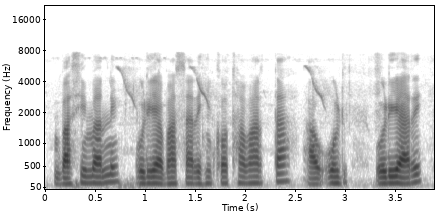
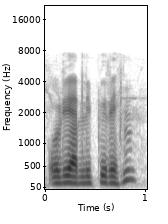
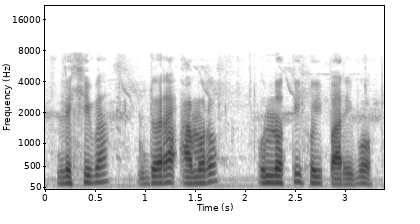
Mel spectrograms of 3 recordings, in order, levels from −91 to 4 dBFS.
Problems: low volume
